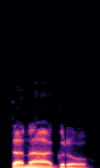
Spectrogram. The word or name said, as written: Tanagro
